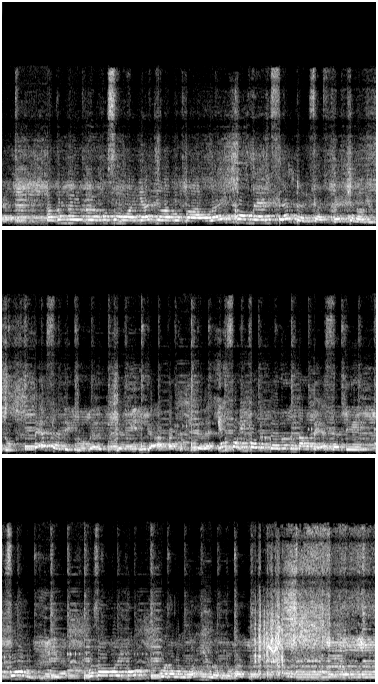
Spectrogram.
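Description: Background music with a woman's high-pitched voice speaking over it.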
